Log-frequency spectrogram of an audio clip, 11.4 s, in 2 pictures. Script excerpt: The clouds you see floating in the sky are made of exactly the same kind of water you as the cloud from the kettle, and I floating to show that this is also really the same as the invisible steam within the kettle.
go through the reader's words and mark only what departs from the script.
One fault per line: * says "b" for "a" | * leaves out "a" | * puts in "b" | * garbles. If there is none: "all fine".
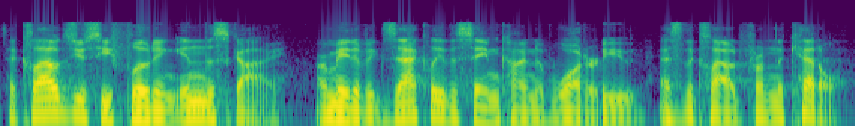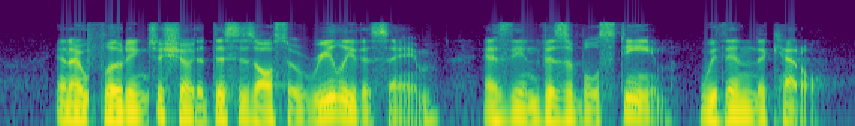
all fine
